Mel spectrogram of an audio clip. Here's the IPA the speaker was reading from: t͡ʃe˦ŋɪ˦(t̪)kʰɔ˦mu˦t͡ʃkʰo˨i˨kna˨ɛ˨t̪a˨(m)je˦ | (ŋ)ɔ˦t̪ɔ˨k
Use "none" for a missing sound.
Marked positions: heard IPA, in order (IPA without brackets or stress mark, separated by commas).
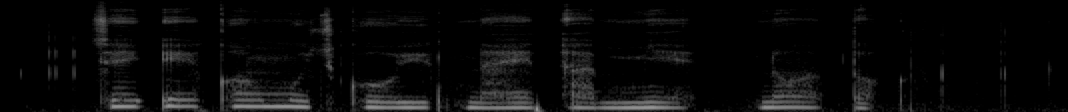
none, m, n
